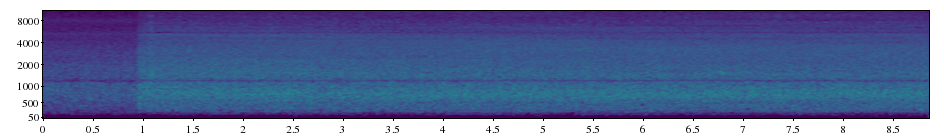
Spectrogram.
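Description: Water trickles and rushes in a small stream.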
